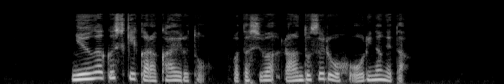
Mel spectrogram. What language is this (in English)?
Japanese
